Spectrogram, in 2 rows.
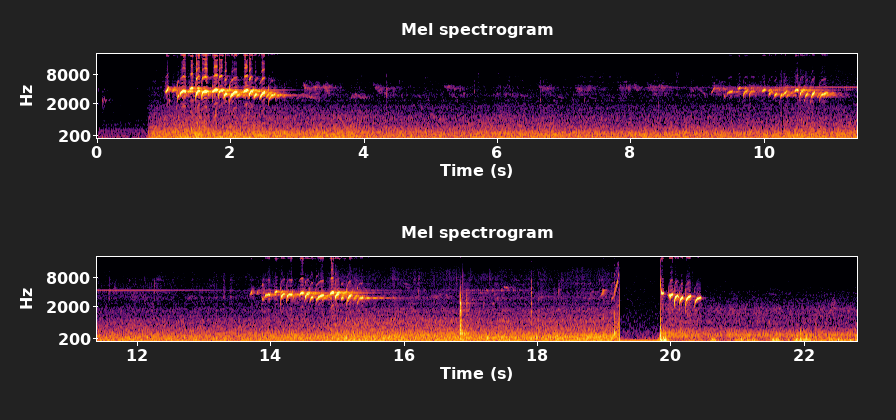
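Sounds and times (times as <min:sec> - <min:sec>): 
Chatham Island tomtit song: 0:00.9 - 0:19.3, 0:19.9 - 0:20.5.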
